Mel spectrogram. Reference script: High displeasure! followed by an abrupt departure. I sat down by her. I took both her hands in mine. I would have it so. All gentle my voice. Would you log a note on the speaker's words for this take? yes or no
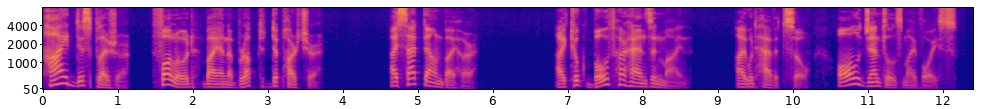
yes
